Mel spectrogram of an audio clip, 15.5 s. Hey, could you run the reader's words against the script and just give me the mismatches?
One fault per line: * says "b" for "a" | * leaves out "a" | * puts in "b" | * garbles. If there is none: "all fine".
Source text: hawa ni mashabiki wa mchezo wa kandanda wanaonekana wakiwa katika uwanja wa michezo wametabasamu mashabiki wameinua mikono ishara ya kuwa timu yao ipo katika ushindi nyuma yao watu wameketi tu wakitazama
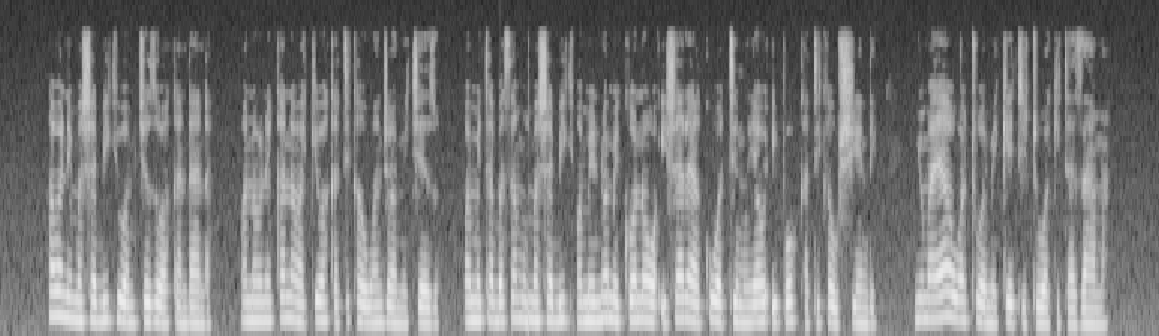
all fine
